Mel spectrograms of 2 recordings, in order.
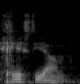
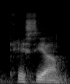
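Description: First: The name starts with a throaty G sound. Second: The name starts with a hard K sound. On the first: This is an old-fashioned, rarely heard pronunciation. "You barely hear anyone pronouncing Christiaan in that way" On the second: This is the common everyday pronunciation. "the K is easier and shorter to make, so people will go with Christiaan"

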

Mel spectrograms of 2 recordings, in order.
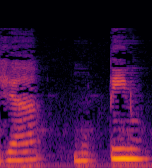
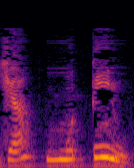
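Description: The two takes are said the same way.

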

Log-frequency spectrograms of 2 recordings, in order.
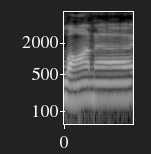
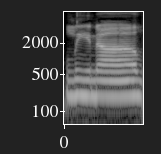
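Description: First: The first vowel sounds like 'ah'. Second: The first vowel sounds like 'ee'. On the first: The speaker calls it wrong. "a lot of people say it wrong" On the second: The speaker calls it right. "He said my name right"

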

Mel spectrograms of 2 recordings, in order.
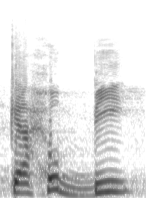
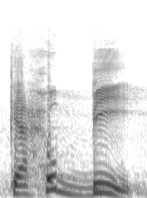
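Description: No difference in how they are said.

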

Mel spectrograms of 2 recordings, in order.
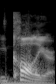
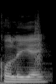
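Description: First: The name is pronounced the plain English way. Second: The name is pronounced the French way. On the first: "But Collier" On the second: "like French"

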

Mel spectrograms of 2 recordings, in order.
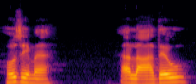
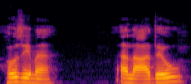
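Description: No difference in how they are said.

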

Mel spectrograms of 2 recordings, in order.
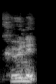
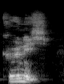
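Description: First: The word has a Bavarian regional pronunciation. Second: The word has a standard German pronunciation. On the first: The speaker calls it wrong. "dass wir in Bayern König sagen" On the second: The speaker calls it right. "aber es heißt eigentlich König"

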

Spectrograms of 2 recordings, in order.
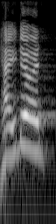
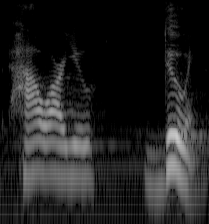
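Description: First: It is asked in a quick, casual, passing way. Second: It is asked slowly and sincerely, with real interest.

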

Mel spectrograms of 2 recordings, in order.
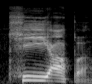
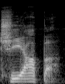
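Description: First: The word starts with a k sound. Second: The word does not start with a k sound. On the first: The speaker calls it right. "It's Chiappa, like K-E-Y-A-P-P-A" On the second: The speaker calls it wrong. "or Chiappa"

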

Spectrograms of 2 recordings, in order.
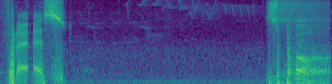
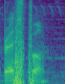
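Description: First: It is said slowly, word by word. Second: It is said at normal speed.

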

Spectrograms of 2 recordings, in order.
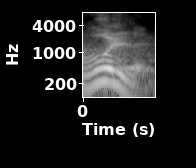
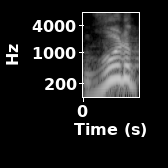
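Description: First: The word is said with an L sound. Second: The word is said without an L sound. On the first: The speaker calls it wrong. "Not वुल्ड" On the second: The speaker calls it right. "एल जो है वो silent रहेगा"

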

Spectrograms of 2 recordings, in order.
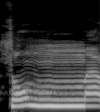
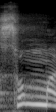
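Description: First: The word begins with a soft 'th' sound. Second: The word begins with a hissing 's' sound. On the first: The speaker calls it right. "আমরা সহি শুদ্ধ পড়ব" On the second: The speaker calls it wrong. "সুম্মা যদি বলি তাহলে সেটিকে হয়ে যাচ্ছে সিন হয়ে যাচ্ছে"

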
